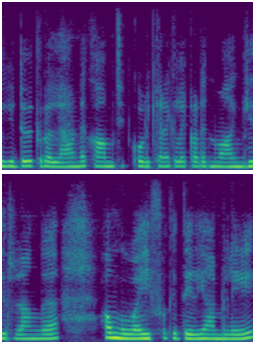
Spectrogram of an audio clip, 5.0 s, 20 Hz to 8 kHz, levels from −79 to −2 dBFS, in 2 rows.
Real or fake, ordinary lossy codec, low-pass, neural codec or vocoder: fake; none; none; codec, 16 kHz, 0.8 kbps, ZipCodec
